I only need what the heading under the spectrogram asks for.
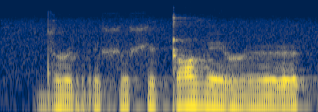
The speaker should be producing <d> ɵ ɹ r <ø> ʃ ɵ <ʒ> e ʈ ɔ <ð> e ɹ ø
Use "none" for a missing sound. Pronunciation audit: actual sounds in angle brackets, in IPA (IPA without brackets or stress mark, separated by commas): d, ɵ, ʃ, ð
